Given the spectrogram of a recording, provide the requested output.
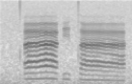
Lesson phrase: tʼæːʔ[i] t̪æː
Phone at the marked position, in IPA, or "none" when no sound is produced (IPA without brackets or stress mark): i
